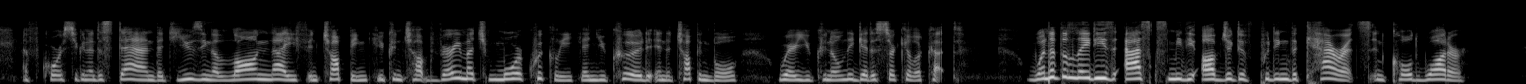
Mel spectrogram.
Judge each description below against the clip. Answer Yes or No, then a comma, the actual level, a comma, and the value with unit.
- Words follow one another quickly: No, average, 190 wpm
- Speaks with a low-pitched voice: No, high, 220 Hz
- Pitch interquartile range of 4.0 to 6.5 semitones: No, average, 3.1 semitones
